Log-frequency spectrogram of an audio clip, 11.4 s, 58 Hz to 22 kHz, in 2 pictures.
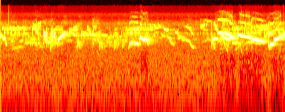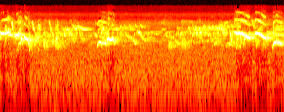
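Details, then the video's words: Oriental magpie-robin singing in a lure recording meant to get lazy or silent birds singing. Repeated bursts of varied whistles, sliding notes and harsh chirps, with quieter gaps between phrases. "Pancingan Kacer Full 1 Jam Untuk Terapi Kacer Macet Bunyi,Kacer Lemot,Kacer Bahan"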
